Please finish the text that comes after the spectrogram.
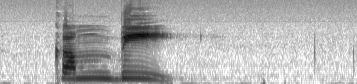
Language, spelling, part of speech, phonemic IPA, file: Tamil, கம்பி, noun, /kɐmbiː/, Ta-கம்பி.ogg
- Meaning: 1. wire 2. bit or a horse's bridle 3. narrow strip along the border of a cloth 4. narrow moulding in a carpenter's or mason's work 5. saltpeter 6. money 7. joist, beam, slender post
